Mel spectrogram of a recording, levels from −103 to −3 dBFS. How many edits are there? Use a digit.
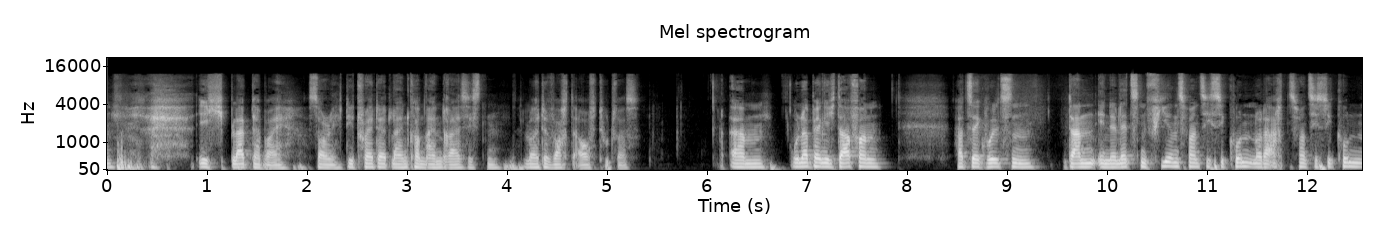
1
